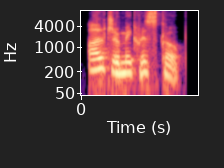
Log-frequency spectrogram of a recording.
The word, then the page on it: ultramicroscope: Indian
